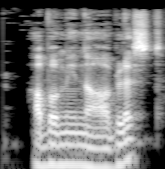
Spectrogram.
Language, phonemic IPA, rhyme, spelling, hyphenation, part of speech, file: Norwegian Bokmål, /abɔmɪˈnɑːbləst/, -əst, abominablest, a‧bo‧mi‧na‧blest, adjective, Nb-abominablest.ogg
- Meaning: predicative superlative degree of abominabel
